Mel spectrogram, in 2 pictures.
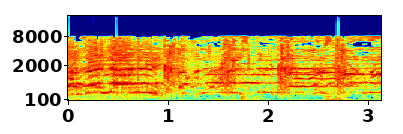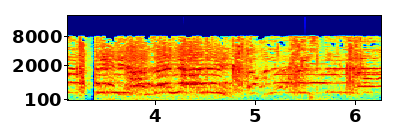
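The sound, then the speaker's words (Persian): Thousands of opponents of Ali Abdullah Saleh's government chant loudly in unison in the streets of Yemeni cities, shouting for him to step down from power. Their voices rise and fall in a steady repeated rhythm, with a brief break in the middle before the chanting resumes just as strongly. “روزهای جمعه و شنبه گذشته خیابان‌های شهرهای مختلف یمن بار دیگر شاهد حضور هزاران نفر از مخالفان حکومت علی عبدالله صالح بود که یک صدا کنارگیری وی از قدرت را فریاد می‌زدند.”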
